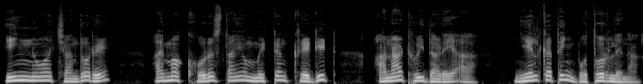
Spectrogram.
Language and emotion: Santali, fearful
